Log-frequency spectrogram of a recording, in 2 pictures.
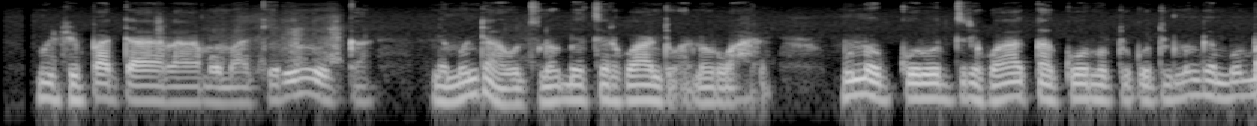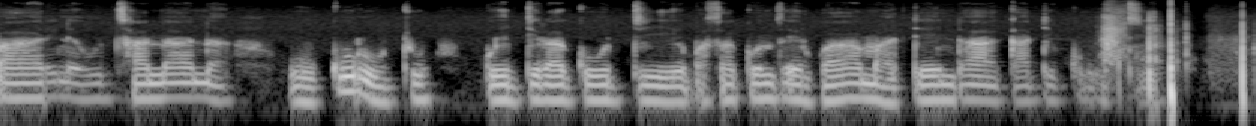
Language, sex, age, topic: Ndau, male, 18-24, health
